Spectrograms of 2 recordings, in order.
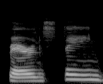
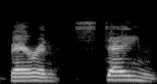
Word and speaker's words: Berenstain: Berenstain Bears. It's stain, not steen, guys.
